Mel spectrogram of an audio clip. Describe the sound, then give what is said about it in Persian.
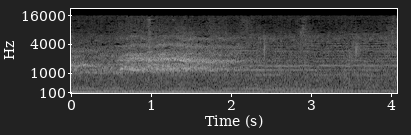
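A car's tires skid and squeal in a drawn-out screech over a steady low engine rumble, fairly loud, with no one speaking, in the parking garage of a home. “به صدای ماشین برمیگرده و به اطراف نگاه میکنه.”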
